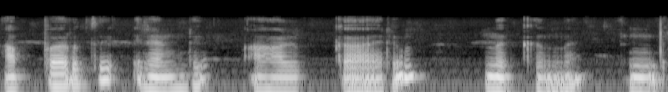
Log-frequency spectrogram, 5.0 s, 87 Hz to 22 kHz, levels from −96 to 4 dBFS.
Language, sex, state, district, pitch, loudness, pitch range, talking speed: Malayalam, male, Kerala, Kozhikode, 130 Hz, -19 LUFS, 110-180 Hz, 60 wpm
